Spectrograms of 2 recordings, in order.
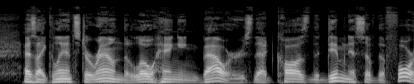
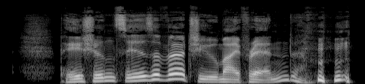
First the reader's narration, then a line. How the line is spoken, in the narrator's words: Mech chuckled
